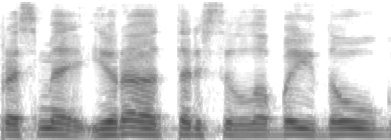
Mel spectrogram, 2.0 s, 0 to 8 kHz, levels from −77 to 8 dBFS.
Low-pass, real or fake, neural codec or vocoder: 7.2 kHz; real; none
